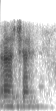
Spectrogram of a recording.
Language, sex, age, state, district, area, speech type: Kashmiri, male, 18-30, Jammu and Kashmir, Ganderbal, rural, conversation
